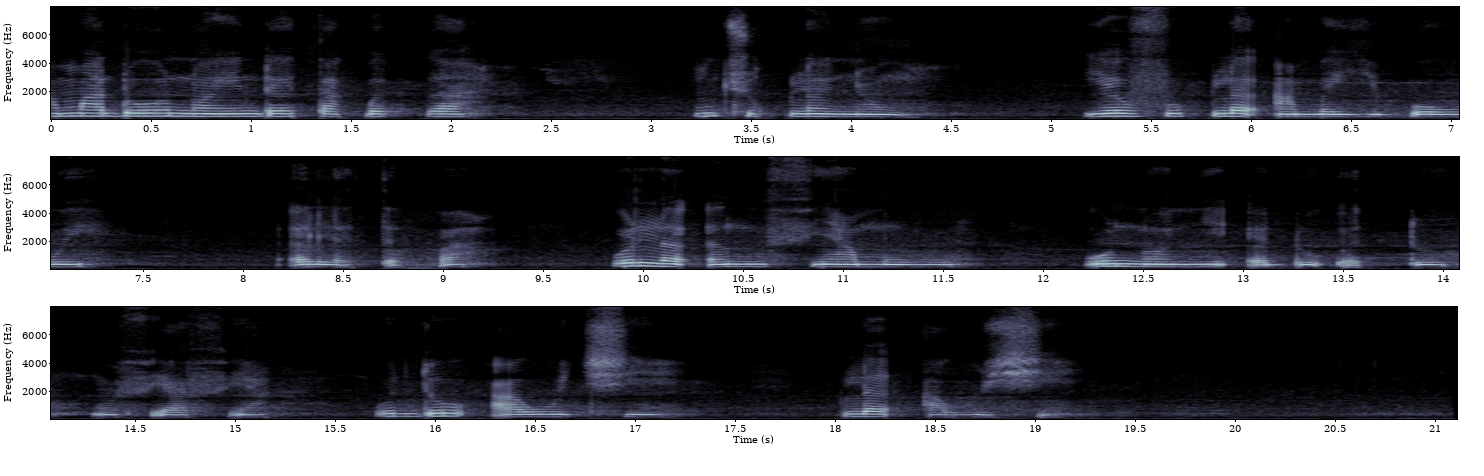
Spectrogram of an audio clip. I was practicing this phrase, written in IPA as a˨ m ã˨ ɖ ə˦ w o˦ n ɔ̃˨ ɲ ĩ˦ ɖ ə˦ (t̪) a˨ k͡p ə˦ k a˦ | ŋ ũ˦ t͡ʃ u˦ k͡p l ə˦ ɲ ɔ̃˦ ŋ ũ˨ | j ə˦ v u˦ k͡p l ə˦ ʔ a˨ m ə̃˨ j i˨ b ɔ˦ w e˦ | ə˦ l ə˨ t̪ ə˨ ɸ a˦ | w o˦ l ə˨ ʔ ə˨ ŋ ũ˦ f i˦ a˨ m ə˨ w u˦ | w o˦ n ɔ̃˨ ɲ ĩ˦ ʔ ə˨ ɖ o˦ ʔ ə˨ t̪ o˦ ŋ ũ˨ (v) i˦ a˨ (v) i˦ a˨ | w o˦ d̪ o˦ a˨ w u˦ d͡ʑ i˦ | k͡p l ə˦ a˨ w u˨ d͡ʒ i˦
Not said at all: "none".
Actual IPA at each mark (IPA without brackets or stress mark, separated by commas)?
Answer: t̪, f, f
